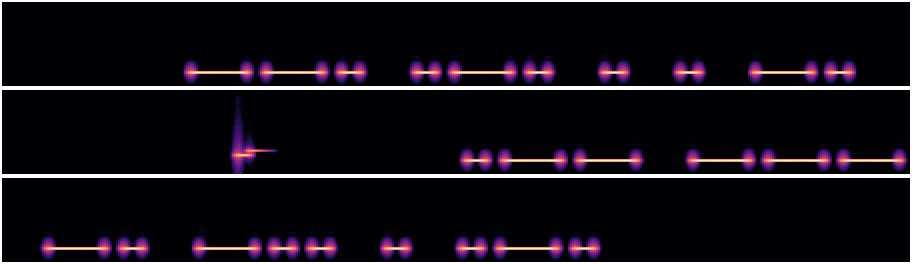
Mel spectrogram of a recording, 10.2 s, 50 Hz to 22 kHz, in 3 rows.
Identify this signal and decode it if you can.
Morse code, heard as a keyed tone, about 17 wpm, 700 Hz. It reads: GREEN WONDER
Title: Sentences from Top 500 Words - New Word Drill - 17wpm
